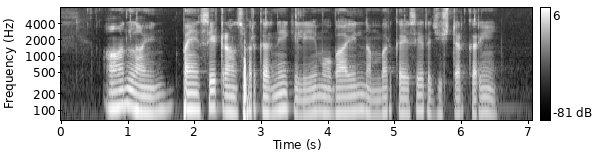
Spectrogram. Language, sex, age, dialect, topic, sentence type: Hindi, male, 31-35, Marwari Dhudhari, banking, question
